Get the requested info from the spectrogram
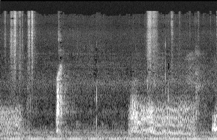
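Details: A Yorkie gives low, rumbling growls in sustained bursts at a piece of paper, which is unusual behaviour for him, with a person speaking briefly.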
